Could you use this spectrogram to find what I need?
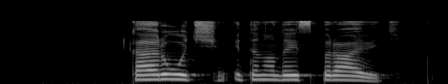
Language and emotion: Russian, angry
